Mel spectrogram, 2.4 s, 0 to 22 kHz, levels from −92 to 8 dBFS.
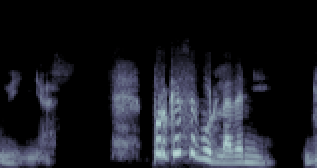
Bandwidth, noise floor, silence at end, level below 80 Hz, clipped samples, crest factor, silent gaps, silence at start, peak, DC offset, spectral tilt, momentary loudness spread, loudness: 4.8 kHz; -43 dBFS; 0 s; -78 dBFS; under 0.1%; 20 dB; 0.58-0.78 s, 2.07-2.22 s; 0 s; -6 dBFS; under 0.1%; -9 dB/octave; 22 LU; -22 LUFS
